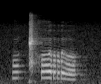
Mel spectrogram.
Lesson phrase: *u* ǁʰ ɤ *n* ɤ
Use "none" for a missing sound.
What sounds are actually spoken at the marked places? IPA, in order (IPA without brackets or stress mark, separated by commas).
u, r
